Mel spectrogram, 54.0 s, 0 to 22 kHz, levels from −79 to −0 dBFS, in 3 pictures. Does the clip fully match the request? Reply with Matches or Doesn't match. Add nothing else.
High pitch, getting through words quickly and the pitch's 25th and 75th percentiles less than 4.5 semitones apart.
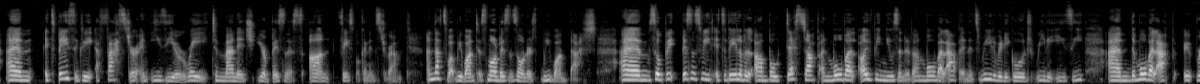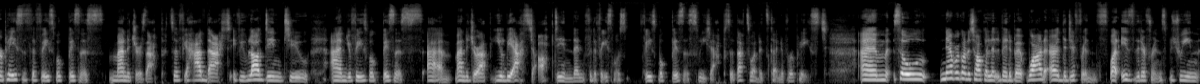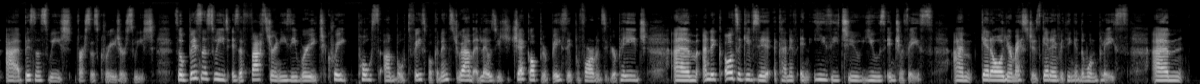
Matches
